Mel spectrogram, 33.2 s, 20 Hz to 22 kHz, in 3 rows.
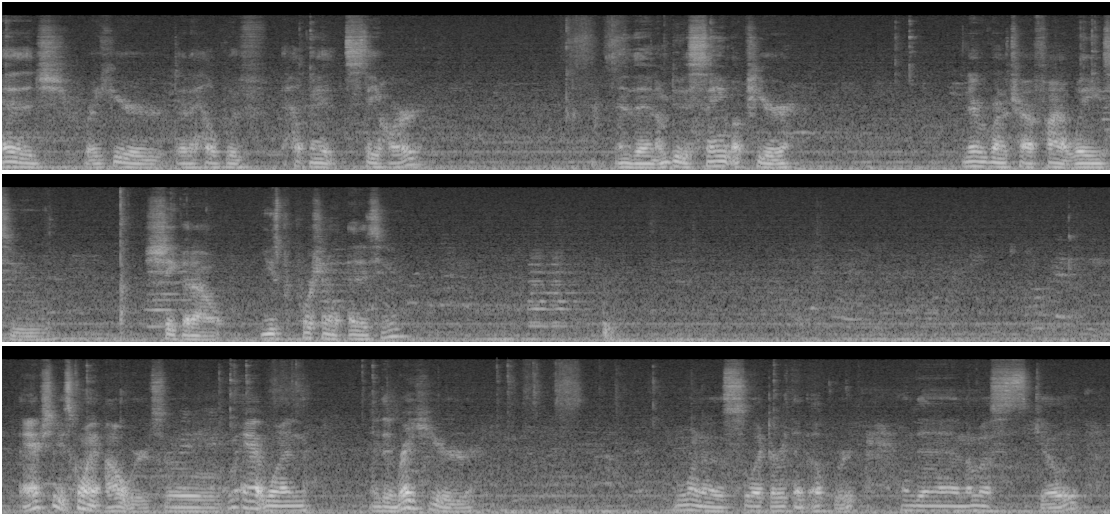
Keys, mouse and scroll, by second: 4.5 a, 6.7 ctrl+r, 9.7 a, 10.5 ctrl+r, 12.3 o, 13.1 s, 24.1 ctrl+r, 25.8 click, 26.7 s, 28.1 z, 30.6 z, 31.9 s.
